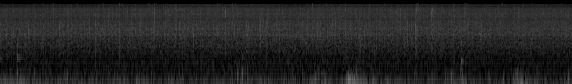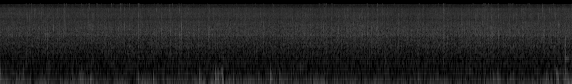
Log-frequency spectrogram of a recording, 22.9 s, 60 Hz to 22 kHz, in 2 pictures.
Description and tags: !rm frying food2
Cooking some food recorded with Zoom H4n recorder.
cook, cooking, fire, food, fry, frying, heat, pan, steak, stove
